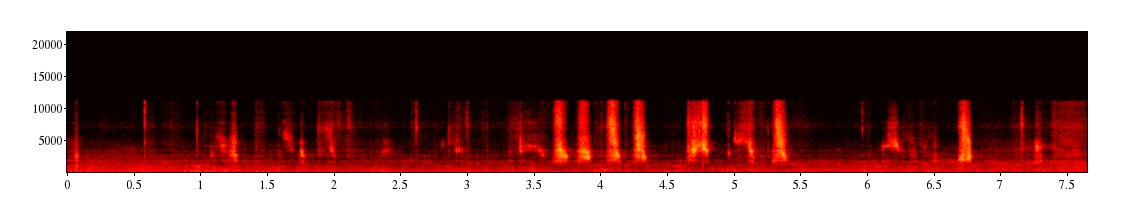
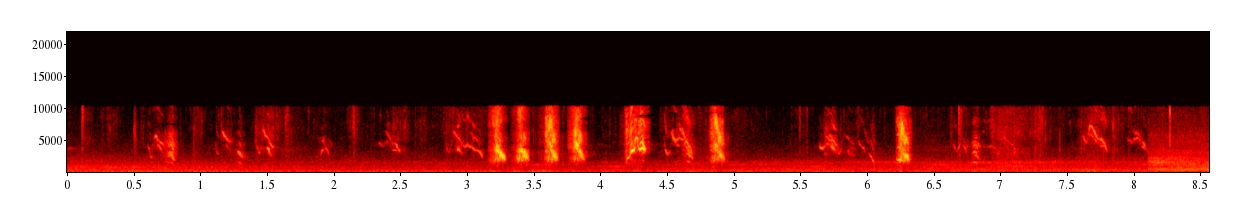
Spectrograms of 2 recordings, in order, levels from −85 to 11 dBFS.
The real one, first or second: second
